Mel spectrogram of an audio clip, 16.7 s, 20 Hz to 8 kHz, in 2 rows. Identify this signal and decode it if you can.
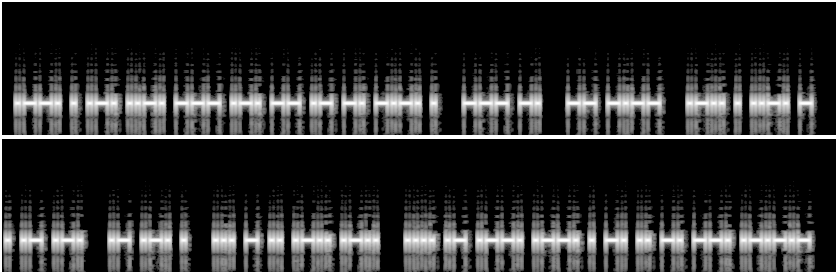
Morse code, heard as a keyed tone, about 30 wpm, 610 Hz. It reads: PERFORMANCE ON MY LEFT EAR ARE STILL HAPPENING.
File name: 2011-07-mp3 / n60 BACK FROM A BIG ACCIDENT 30wpm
